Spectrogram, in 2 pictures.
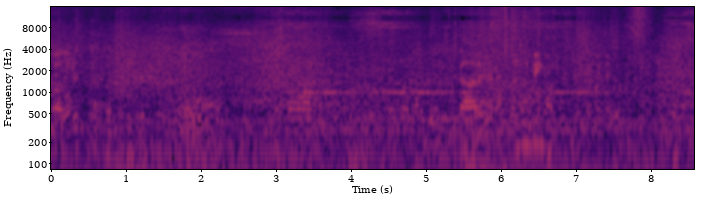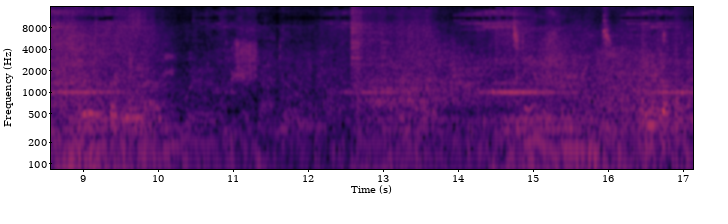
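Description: Magic blasts and combat effects crackle and boom in a busy fight.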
